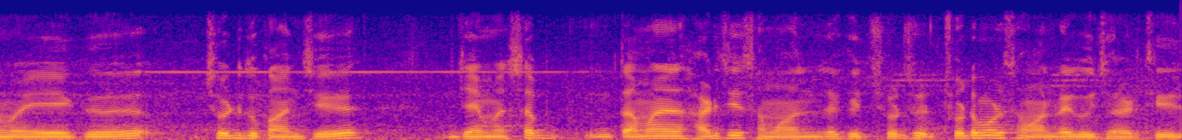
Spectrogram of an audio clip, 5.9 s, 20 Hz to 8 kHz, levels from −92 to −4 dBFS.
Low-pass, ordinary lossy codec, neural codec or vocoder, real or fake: 7.2 kHz; none; none; real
